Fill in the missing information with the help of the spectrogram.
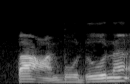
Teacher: du ini mad tabi'i karena doma bertemu waw sukun dan dibaca panjang 2 harokat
